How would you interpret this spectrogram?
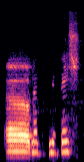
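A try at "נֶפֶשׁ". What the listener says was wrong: It is Pe, not Bet. Right? It is Pe, not Bet. And then it is Pe without Dagesh. So how will you pronounce? Nefesh.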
